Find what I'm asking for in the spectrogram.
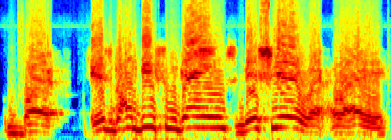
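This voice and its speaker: Slow-talking laid-back sports caller. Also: male voice, sits high, sing-song, poor audio. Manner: laid-back, folksy sayings. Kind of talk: casual sports call-in talk. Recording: phone-in call with music behind.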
